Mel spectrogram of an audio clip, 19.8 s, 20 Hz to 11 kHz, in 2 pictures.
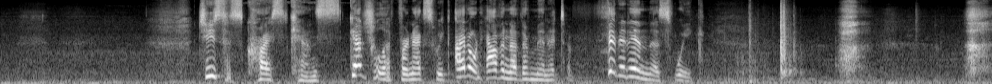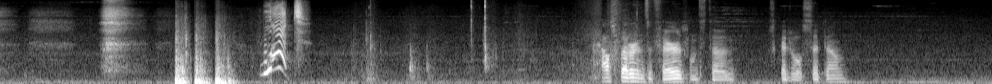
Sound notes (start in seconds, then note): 7.4 phone slams down; 8.3 Kate sighing; 11.7 pounding on door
